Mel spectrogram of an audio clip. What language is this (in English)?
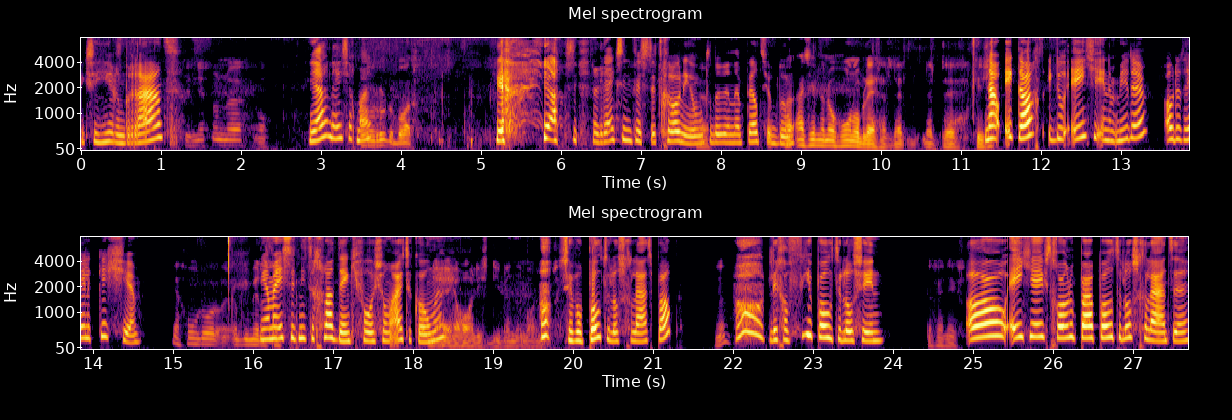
Dutch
